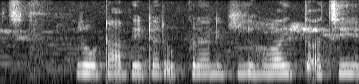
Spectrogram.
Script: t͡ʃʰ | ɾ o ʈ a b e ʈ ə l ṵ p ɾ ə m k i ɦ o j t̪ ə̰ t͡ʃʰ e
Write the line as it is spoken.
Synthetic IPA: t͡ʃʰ | ɾ o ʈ a b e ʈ ə ɾ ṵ k ɾ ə n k i ɦ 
